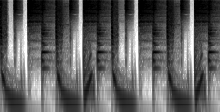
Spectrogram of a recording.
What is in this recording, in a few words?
All BPM Style Dholki Beat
